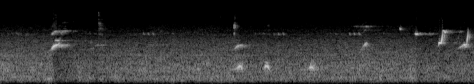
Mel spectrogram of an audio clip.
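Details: Brown honeyeater (Lichmera indistincta) at Eurong Beach Resort, Fraser Island, Queensland, Australia, 20 December 2012, giving short, clear whistled notes and chirps at scattered pitches, some high and sharp, some lower and mellow, over a steady background hiss.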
